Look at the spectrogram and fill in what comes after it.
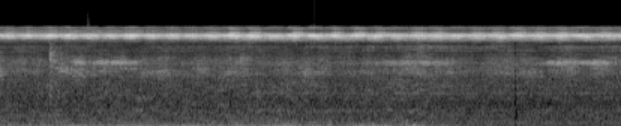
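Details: Constant thin, high cricket trill on a night, beating in quick regular pulses, with a few softer lower chirping phrases and a faint low rumble early on.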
